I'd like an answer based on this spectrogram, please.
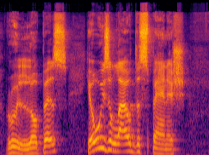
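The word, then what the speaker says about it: Ruy Lopez: the uh the ru i always say rue lopez that's not how you say it rui lopez he always allowed the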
